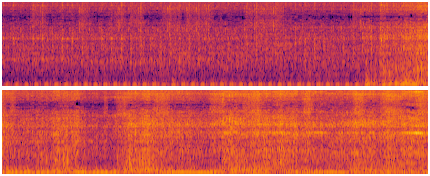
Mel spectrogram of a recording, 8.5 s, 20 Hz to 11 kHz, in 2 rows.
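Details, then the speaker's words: 2003 Polaris Ranger 4x4 500 after replacing leaking cam chain tensioner seal and gasket with RTV: even idle, roughly three to four firing pulses a second, no knocks or ticks; idled about 10 minutes, no leaking. "Well, it's been idling now for about 10 minutes. So far, no leaking, no spraying."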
